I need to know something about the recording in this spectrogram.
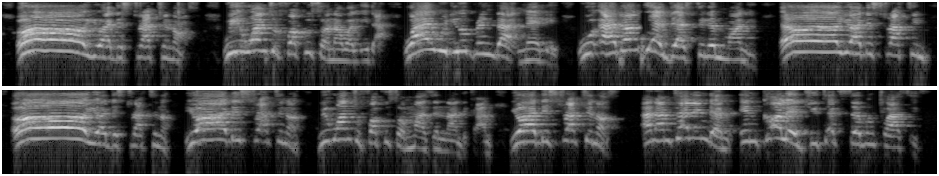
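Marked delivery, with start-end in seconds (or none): none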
